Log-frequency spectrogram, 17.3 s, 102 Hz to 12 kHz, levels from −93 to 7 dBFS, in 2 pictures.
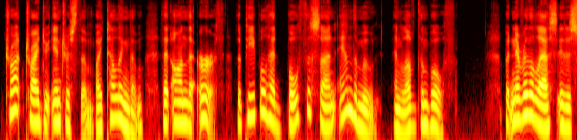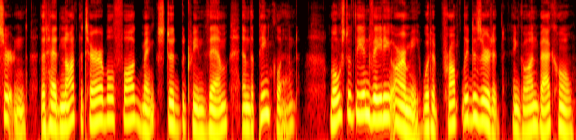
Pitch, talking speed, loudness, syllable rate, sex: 180 Hz, 200 wpm, -18 LUFS, 5.1 syllables/s, female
